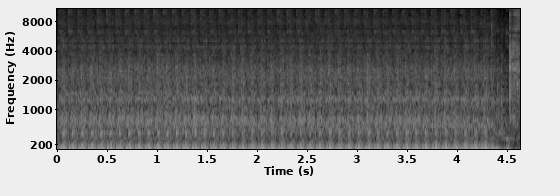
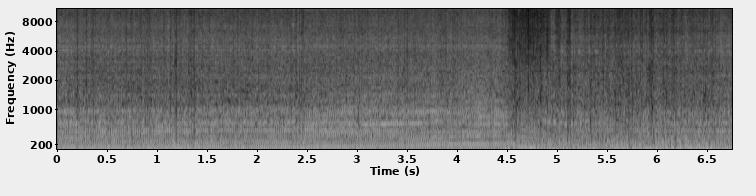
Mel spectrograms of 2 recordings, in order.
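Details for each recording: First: 2006 Hyosung GT650S V-twin after two years stored, carburettors needing cleaning: uneven, loping idle with a lumpy beat around three and a half per second; running on one cylinder, won't exceed 5,000 rpm, rear exhaust header hot, front stays cold. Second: 2006 Hyosung GT650S V-twin at about 100 km/h on a test ride after a carburettor clean that cured single-cylinder running, camera on the bike. Even drone with wind rush, no misfire. Both cylinders firing cleanly.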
